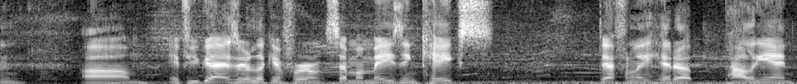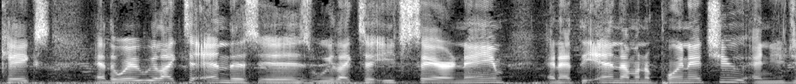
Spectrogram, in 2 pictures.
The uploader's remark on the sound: We loved connecting with people at the market and we loved the way these much deserved good people got a chance to step up to the mic and made the most of it!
